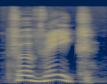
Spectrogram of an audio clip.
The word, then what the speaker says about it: Vivek: Vivek, it rhymes with cake.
